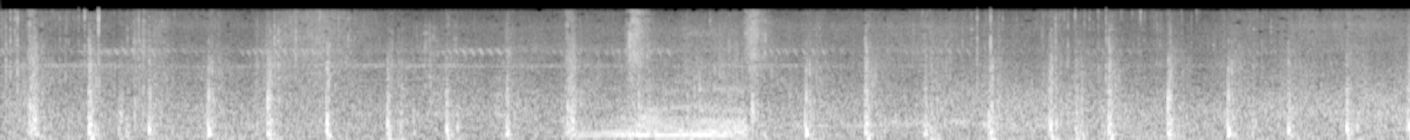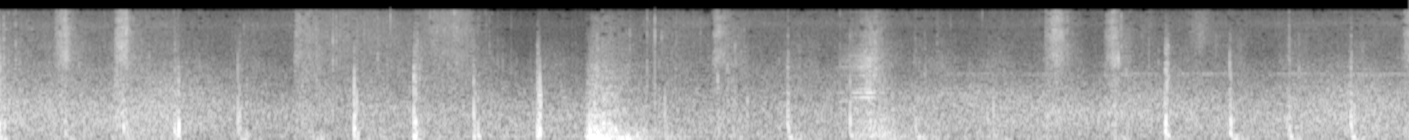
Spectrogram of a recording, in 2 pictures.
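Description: Footsteps run quickly over a dirt path.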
